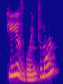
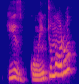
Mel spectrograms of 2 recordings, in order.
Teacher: A में drop हो रहा है at the end, ये एक statement है. B में rise हो रहा है, it becomes a question.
